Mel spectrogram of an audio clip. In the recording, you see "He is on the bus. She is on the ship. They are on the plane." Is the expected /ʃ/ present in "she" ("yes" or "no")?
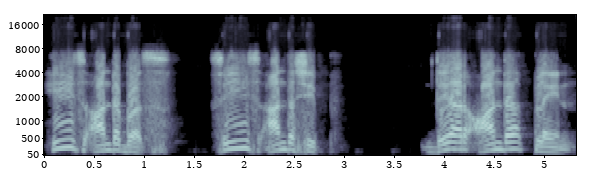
no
